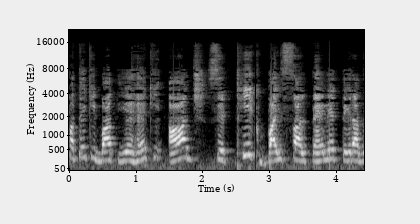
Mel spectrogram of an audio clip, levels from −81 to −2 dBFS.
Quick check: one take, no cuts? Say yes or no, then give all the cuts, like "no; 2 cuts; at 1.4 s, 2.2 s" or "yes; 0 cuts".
yes; 0 cuts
